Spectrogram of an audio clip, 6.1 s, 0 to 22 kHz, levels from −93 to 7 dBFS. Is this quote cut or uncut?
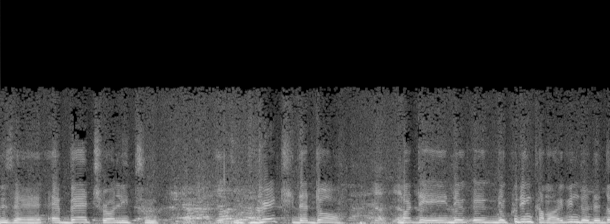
uncut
